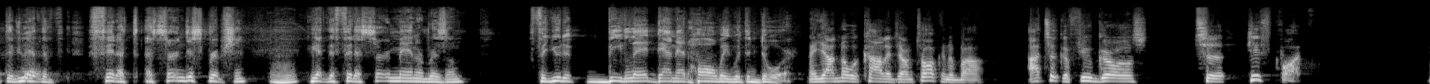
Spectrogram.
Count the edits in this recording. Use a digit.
1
